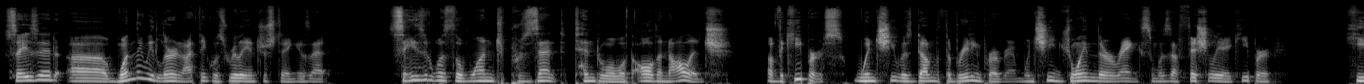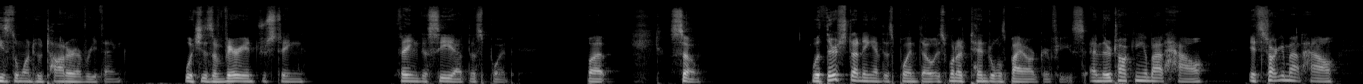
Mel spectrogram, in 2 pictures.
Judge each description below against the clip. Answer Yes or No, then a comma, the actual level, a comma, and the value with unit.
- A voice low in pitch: No, medium, 145 Hz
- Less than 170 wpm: No, average, 190 wpm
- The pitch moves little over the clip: No, average, 3.5 semitones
